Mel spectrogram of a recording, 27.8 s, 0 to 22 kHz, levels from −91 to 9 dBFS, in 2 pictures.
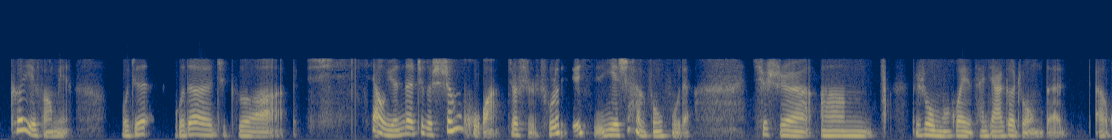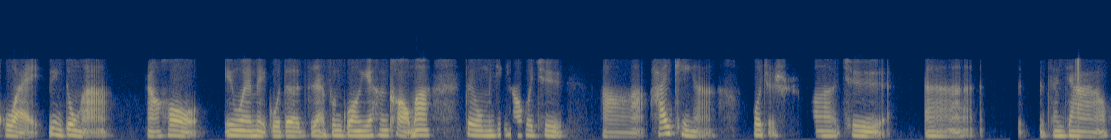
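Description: Bit errors on a digital phone line, with roughly one or two bits in a thousand flipped, produce brief bursts of damaged samples from 4.39 to 4.43 s and from 27.34 to 27.38 s. Each flipped bit corrupts individual samples of the G.711 mu-law stream.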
